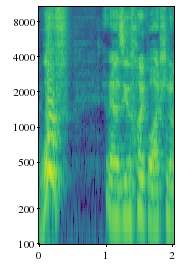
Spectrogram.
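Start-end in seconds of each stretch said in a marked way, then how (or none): 0.0-0.5 sudden high, loud bark; dog bark. Acted. Bond answering Lloyd with a loud high bark. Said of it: "And he's like".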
